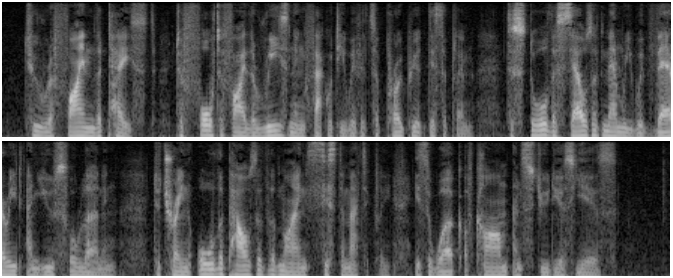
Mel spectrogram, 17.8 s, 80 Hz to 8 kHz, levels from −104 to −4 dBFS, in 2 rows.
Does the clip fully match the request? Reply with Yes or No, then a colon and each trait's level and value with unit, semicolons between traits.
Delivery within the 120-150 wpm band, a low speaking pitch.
Yes: average, 140 wpm; very low, 90 Hz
